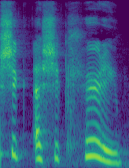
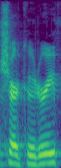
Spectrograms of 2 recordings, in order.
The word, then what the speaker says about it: charcuterie: Now all I can think about is security, but with a SH. Security? Charcuterie.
